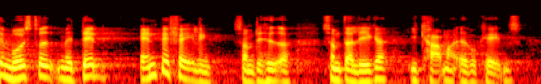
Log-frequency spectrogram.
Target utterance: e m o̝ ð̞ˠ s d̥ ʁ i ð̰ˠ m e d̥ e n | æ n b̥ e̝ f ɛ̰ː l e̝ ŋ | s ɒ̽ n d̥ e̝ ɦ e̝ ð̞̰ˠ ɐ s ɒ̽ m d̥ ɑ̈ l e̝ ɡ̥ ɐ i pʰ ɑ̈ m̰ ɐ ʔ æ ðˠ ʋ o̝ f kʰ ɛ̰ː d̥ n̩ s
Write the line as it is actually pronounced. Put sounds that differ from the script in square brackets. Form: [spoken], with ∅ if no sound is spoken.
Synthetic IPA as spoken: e m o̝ ð̞ˠ s d̥ ʁ i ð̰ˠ m e d̥ e n | æ n b̥ e̝ f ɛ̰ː l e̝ ŋ | s ɒ̽ [m] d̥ e̝ ɦ e̝ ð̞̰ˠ ɐ s ɒ̽ m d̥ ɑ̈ l e̝ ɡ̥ ɐ i [kʰ] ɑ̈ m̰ ɐ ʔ æ ðˠ ʋ o̝ [∅] kʰ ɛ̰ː d̥ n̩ s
